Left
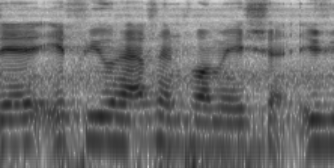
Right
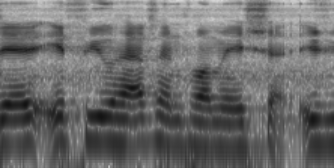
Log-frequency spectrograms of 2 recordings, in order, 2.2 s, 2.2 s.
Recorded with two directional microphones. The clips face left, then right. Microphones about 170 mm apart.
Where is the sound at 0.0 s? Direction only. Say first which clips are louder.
Right 7 dB; 35° right (ahead or behind).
